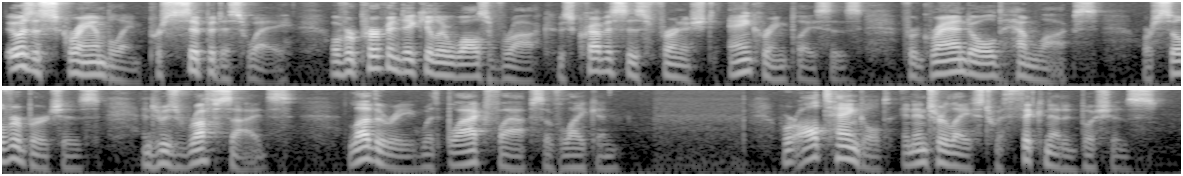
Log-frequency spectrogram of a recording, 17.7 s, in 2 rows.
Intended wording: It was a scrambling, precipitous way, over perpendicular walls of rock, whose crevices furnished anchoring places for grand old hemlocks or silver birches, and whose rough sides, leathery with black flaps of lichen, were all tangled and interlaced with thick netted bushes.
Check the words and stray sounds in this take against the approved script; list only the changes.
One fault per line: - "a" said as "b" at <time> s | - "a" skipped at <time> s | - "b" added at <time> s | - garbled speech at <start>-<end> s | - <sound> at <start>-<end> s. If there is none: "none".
none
